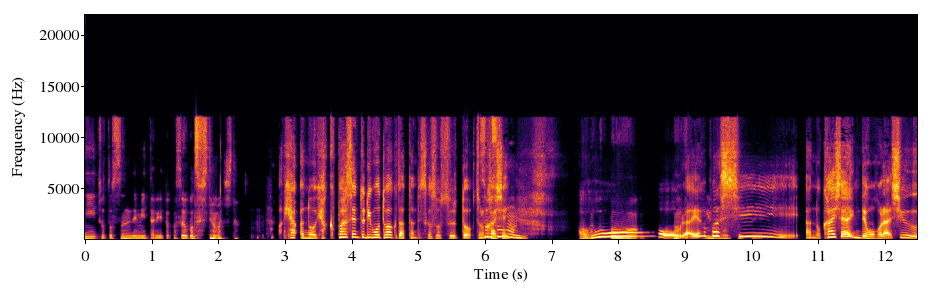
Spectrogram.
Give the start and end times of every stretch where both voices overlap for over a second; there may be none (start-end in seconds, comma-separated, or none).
7.5-10.2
